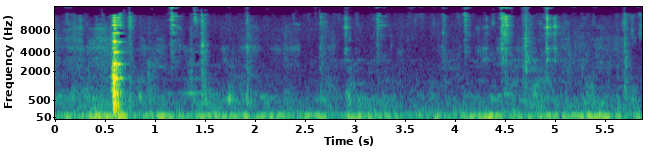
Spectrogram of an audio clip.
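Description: A young woman chews food with wet, smacking mouth sounds.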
